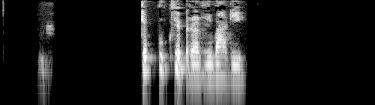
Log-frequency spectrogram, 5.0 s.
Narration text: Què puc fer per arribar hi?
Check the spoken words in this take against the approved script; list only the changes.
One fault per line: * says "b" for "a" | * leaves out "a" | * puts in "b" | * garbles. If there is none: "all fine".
all fine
